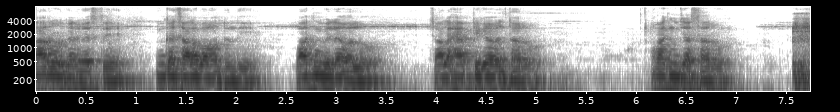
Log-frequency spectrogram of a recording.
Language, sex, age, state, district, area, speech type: Telugu, male, 18-30, Andhra Pradesh, Sri Balaji, rural, spontaneous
